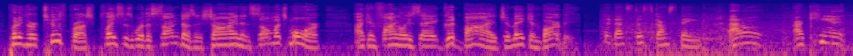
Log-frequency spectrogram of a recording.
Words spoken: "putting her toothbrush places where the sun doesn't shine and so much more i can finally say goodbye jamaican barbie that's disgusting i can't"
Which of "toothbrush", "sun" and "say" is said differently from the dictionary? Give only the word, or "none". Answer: none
